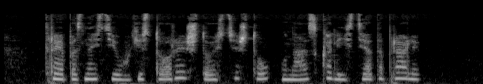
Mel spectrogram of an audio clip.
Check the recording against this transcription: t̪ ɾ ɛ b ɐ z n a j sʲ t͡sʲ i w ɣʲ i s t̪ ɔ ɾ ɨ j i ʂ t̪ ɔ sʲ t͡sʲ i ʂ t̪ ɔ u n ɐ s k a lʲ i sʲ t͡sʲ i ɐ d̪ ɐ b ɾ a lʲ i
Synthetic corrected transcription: t̪ ɾ ɛ b ɐ z n a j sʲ t͡sʲ i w ɣʲ i s t̪ ɔ ɾ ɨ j i ʂ t̪ ɔ sʲ t͡sʲ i ʂ t̪ ɔ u n a s k a lʲ i sʲ t͡sʲ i ɐ d̪ a b ɾ a lʲ i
